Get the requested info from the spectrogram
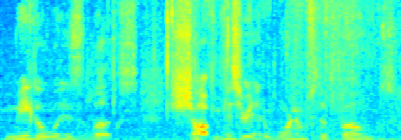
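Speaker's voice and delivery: soft, brooding lines to himself; subdued soliloquy. Acted. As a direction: think aloud softly, with heavy pauses. Romeo's soliloquy alone, resolving to die.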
